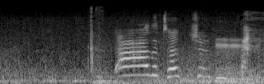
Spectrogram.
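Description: A woman laughs loudly close to a microphone.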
